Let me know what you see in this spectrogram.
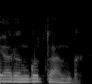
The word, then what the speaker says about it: орангутанг: И вот этот «анг», он как раз больше соответствует тому, как этот звук произносится в исконном языке. – Значит, можно и «орангутанг».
